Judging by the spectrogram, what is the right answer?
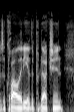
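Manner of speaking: ordinary talk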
